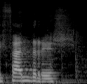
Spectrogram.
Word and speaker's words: Fenrir: You just have to roll your R's. The Icelandic Oh, I can't do that. pronunciation would be Fenrir.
